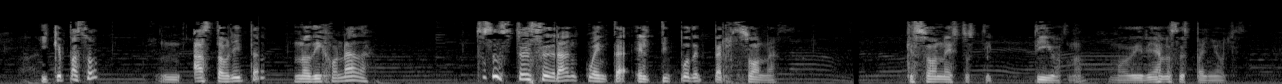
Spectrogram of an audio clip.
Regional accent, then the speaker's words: Mexico; muchos de nosotros como mexicanos somos espiados

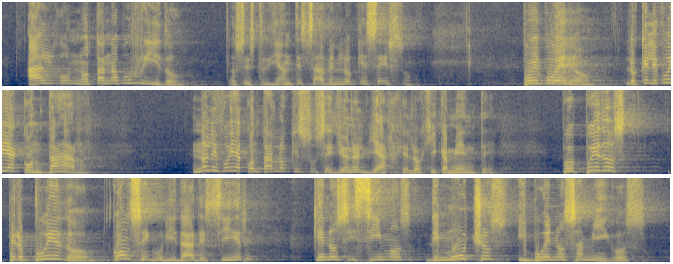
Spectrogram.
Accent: Uruguay; Llegaba a Montevideo, capital del Uruguay, país donde nací, para iniciar mis estudios de medicina, luego de 36 horas de viaje desde mi ciudad natal hasta Montevideo

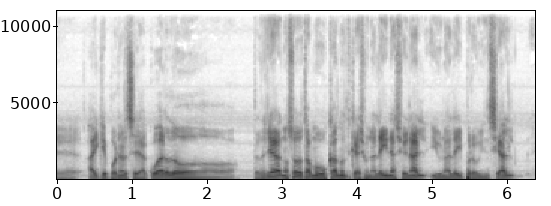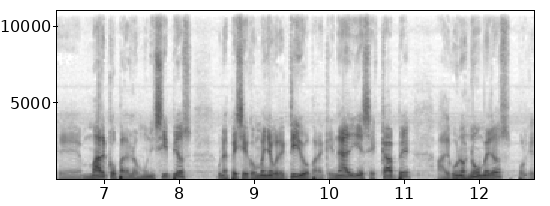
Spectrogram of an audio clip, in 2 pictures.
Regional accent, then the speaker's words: Rosario, Santa Fe, Argentina; porque vengo de Rosario, he vivido allá y ahora vivo por estos pagos.

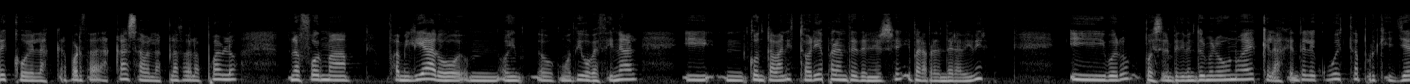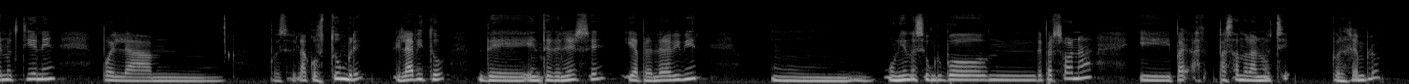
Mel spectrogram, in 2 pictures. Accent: Roquetas de Mar, Andalusia, Spain; Y como soy del Poniente, soy de Roquetas, pues me dediqué al Poniente.

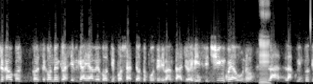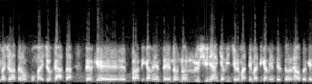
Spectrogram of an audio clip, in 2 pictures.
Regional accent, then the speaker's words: Perugia, Umbria, Italy; born there; perché io sono nato a Perugia

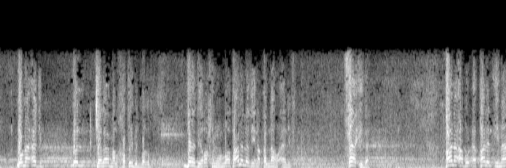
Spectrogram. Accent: Egypt; مع أن الجزر والسماك عندنا في مصر يعني من نيرات

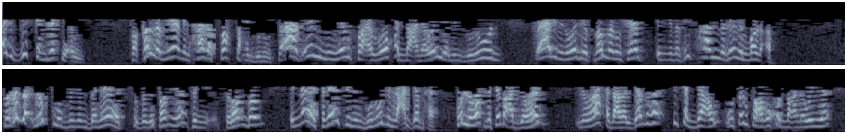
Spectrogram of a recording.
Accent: Egypt; عندنا في مصر الكلمه دي مشهوره

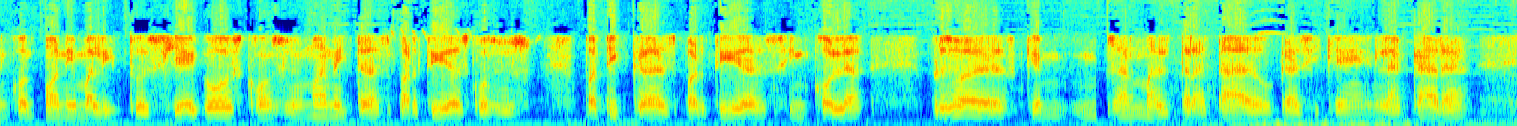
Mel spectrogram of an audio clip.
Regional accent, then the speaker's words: Huila, Colombia; el ahogado huilense, yo soy huilense.

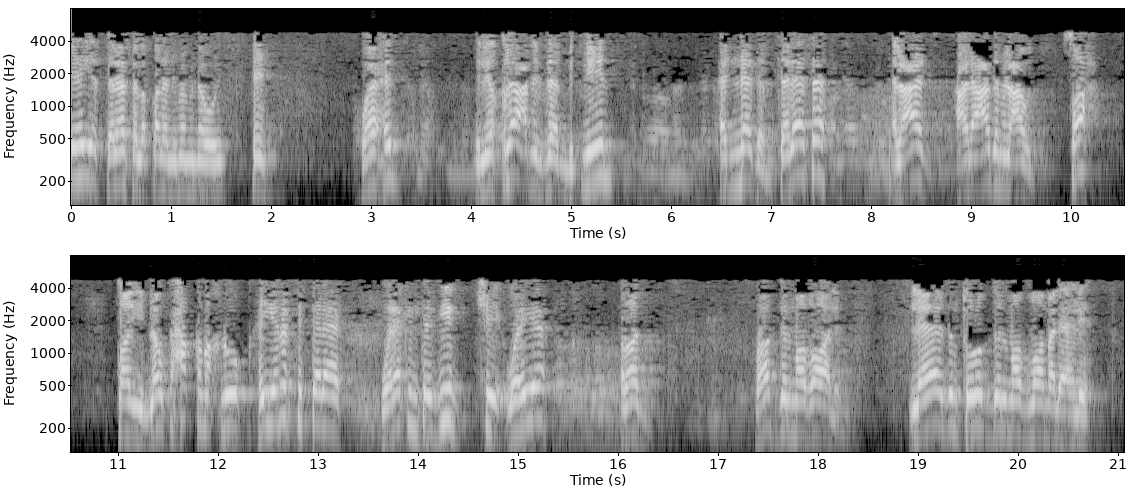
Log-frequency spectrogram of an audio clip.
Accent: Egypt; في عرفنا كمصريين ايه الطريقة الحسنة اللي نقابل بها الناس

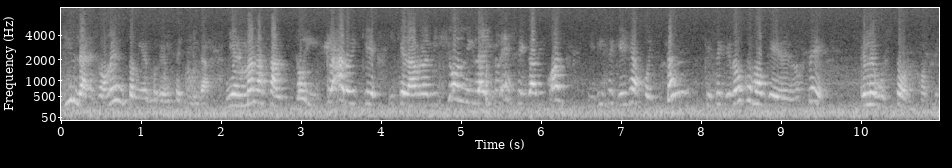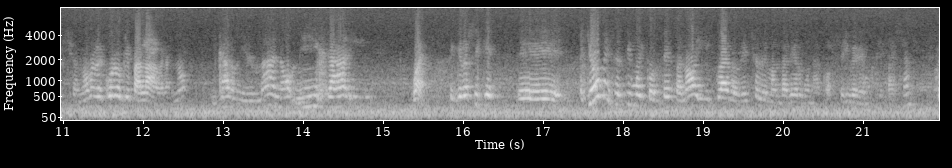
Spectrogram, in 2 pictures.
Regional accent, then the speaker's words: Balearic Islands, Spain; yo vengo de Mallorca, de una isla, de España, y ya me voy en 2 días más

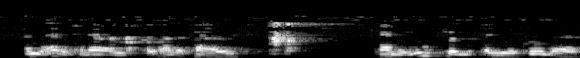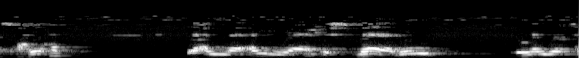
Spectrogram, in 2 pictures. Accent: Syria; لكن مثل العام عندنا في سوريا هذا الميت لا يستحق هذا العام.

